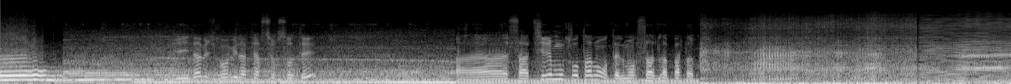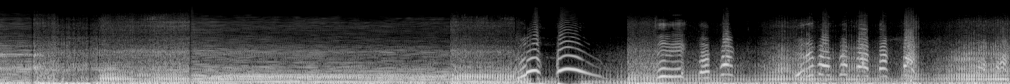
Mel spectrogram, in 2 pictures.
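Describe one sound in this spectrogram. A motorcycle engine roars and revs up and down.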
